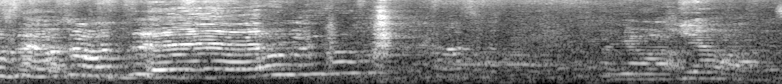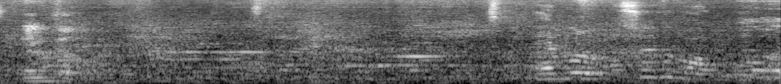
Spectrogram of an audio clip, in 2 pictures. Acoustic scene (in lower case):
cafe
